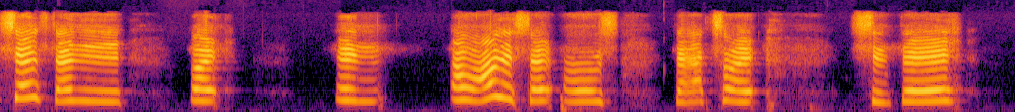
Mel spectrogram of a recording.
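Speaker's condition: Tracheostomy, cystic hygroma of head and neck; tracheostomy and stomach feeding tube since few days old

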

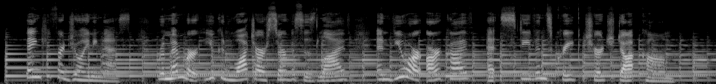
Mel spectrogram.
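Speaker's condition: No condition

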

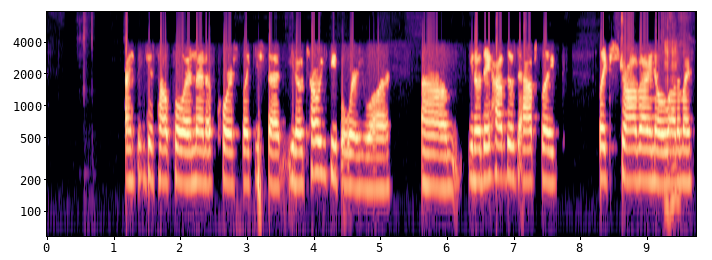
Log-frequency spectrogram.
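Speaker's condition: No condition

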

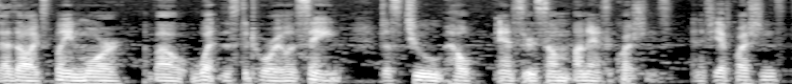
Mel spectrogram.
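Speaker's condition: No condition

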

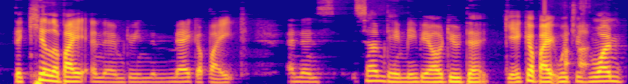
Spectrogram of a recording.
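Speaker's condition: Born deaf, congenital; had to learn to speak and hear, hard, first full sentence at age five, English difficult

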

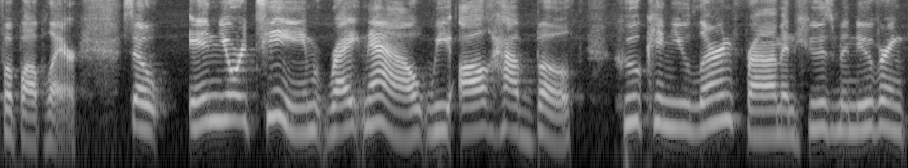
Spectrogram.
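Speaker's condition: No condition

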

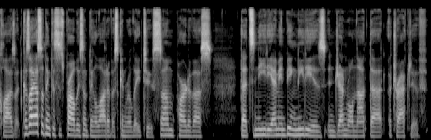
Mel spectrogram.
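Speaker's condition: No condition

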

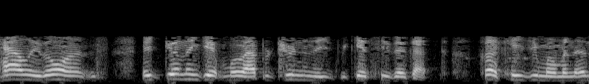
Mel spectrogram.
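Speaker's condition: Cerebral palsy, mild; mildly affects speech

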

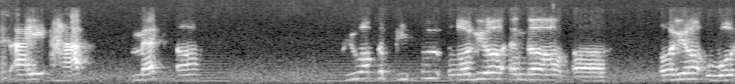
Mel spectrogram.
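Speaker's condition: Stuttering; stuttered openly at Indian Stammering Association first national conference; blocks

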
